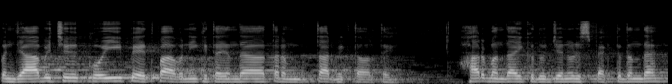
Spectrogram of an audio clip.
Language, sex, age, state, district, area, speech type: Punjabi, male, 30-45, Punjab, Patiala, urban, spontaneous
